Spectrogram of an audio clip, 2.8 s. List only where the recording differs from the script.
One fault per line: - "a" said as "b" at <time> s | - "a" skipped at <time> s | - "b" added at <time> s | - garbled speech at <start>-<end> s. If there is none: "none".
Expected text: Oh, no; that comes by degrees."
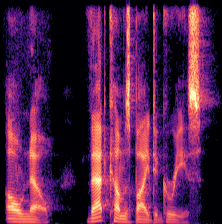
none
